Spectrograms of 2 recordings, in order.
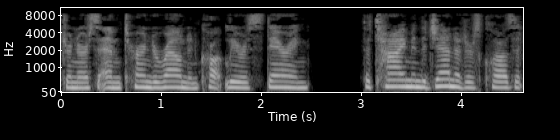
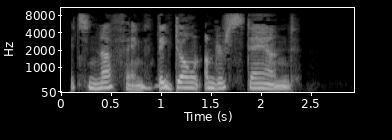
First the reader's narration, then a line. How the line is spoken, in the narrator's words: Saperstein in the courtyard, speaking in a low voice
